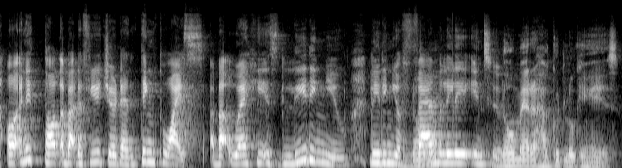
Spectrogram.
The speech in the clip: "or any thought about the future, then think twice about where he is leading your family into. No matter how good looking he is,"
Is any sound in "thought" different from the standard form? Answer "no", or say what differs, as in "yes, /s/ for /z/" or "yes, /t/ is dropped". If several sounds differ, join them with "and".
yes, /t/ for /θ/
